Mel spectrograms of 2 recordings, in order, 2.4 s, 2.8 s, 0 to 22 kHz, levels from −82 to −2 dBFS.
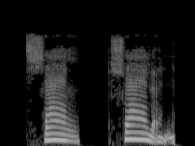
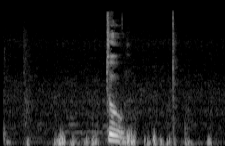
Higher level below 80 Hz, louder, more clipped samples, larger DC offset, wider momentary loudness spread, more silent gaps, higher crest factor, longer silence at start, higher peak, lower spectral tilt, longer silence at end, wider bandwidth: second, -62 dBFS vs -48 dBFS; second, -30 LUFS vs -27 LUFS; neither; neither; second, 14 LU vs 25 LU; neither; second, 16 dB vs 24 dB; first, 0.3 s vs 0.05 s; second, -16 dBFS vs -6 dBFS; about the same, -5.5 dB/octave vs -5.5 dB/octave; about the same, 0.25 s vs 0.15 s; second, 8.8 kHz vs 16 kHz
